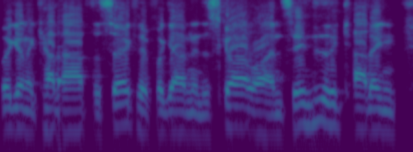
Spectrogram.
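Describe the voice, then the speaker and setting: This man's speech goes by at a very fast pace. His accent is Australian. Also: dry, close sound with no echo, very clean recording, silent background. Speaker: co-commentator. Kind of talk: live commentary.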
